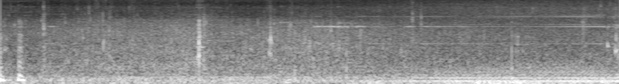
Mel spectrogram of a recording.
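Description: River water sloshing as hands dig through muck on the riverbed beside a metal-detecting pinpointer, with a sharp knock right at the start. A faint thin high tone comes and goes, and a low steady hum comes in about halfway through and grows louder.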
